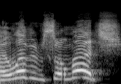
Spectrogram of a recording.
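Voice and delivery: very high, gushing adoring squeal.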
